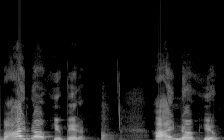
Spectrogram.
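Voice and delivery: high fond aunt voice; Aunt May voice. Retold or imitated. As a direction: coo it lovingly. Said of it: "That's my Aunt May voice".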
